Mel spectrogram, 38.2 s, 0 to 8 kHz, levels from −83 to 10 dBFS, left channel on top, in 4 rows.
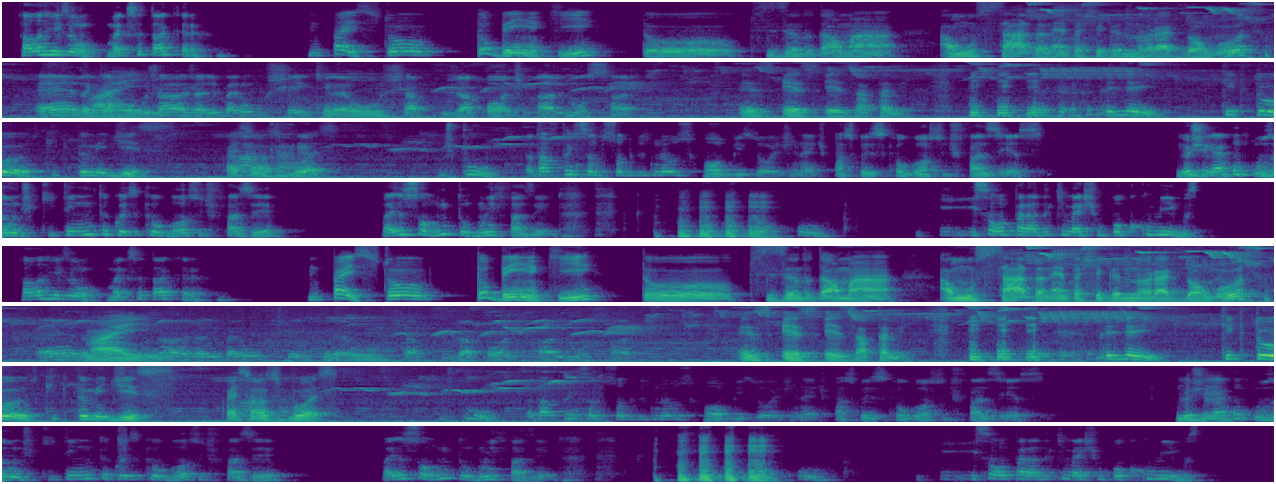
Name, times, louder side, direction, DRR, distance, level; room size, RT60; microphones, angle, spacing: voice 1, 0.1-1.7 9.8-14.3 17.2-17.8 20.8-21.5 22.4-26.9 27.9-30.7 31.5-33.2 34.6-34.8 35.7-37.6, left 5 dB, 55° left, 0.4 m, -32 dB
voice 2, 2.3-3.2 3.6-4.5 4.8-6.7 7.0-9.5 10.2-10.8 15.1-17.4 17.7-18.3 18.7-20.4 20.8-21.6 27.9-28.3 33.7-34.5, right 4 dB, 50° right, 0.4 m, -24 dB
sound 1, 7.7-23.6, right 5 dB, 85° right, 0.7 m, -38 dB
2.7 x 2.6 x 3.1 m
head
